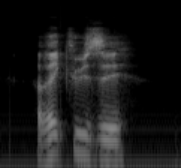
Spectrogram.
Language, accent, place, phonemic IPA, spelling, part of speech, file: French, France, Lyon, /ʁe.ky.ze/, récuser, verb, LL-Q150 (fra)-récuser.wav
- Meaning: 1. to object, to make an objection 2. to impugn, challenge 3. to recuse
